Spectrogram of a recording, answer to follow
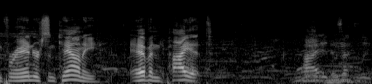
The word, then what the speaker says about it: Pyatt: Pyatt, is that how you say it? Yep. Number 14, Mr. Evan Pyatt, knocked out of bounds by number 3, Davion Lavelle.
